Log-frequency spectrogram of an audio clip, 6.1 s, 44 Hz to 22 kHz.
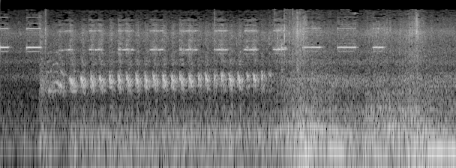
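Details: Engine cranked about 45 minutes after the mechanic's fix for a fuel-system air leak, thought to be at the rear, not the engine; starter churns about three seconds before reluctantly catching; hard start from fuel system air leak.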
